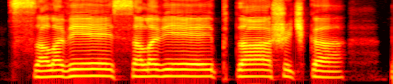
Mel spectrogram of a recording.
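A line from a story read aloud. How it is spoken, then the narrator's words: Suddenly bellowed, by a lame man. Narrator (Russian): Гаркнул вдруг хромой и сам удивился своему крику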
